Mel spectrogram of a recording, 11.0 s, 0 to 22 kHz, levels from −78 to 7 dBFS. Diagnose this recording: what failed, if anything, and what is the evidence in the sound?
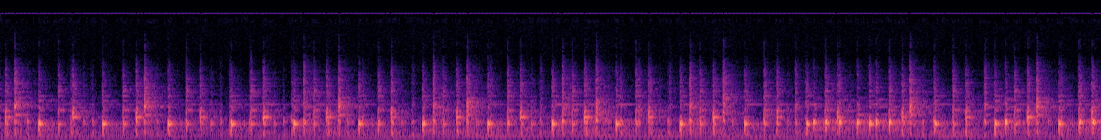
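Clock drift between sender and receiver, at the buffer stage: the sender's clock runs roughly 4 percent fast, so the receiver's jitter buffer keeps overfilling and material must be discarded. The sound carries small, unevenly spaced timing hiccups throughout. On a waveform, splice discontinuities appear; a spectrogram shows faint vertical seams.

Repeated timing corrections run from 0.02 s to 10.89 s, each one a short cut rather than a repeat, so the passage plays at 104 percent speed. Onsets arrive marginally early, and the spectrogram shows tiny gaps in continuity at irregular spacing.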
